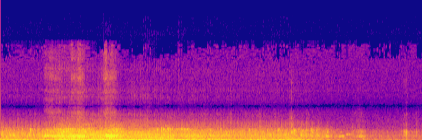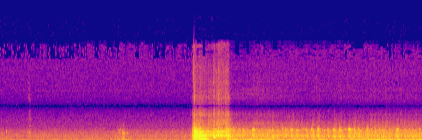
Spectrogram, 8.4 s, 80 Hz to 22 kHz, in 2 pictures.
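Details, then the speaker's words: Mercedes 190SL, freshly rebuilt twin Solex carburetors with linkage adjusted: runs, shuts down, then fires straight up on restart and settles into an even idle; normal restart. "that's a nice restart"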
